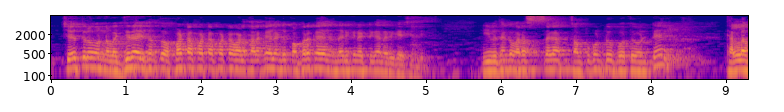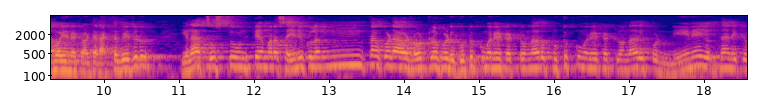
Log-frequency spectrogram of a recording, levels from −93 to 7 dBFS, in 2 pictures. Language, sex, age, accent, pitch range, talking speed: Telugu, male, 30-49, native, 145-185 Hz, 105 wpm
